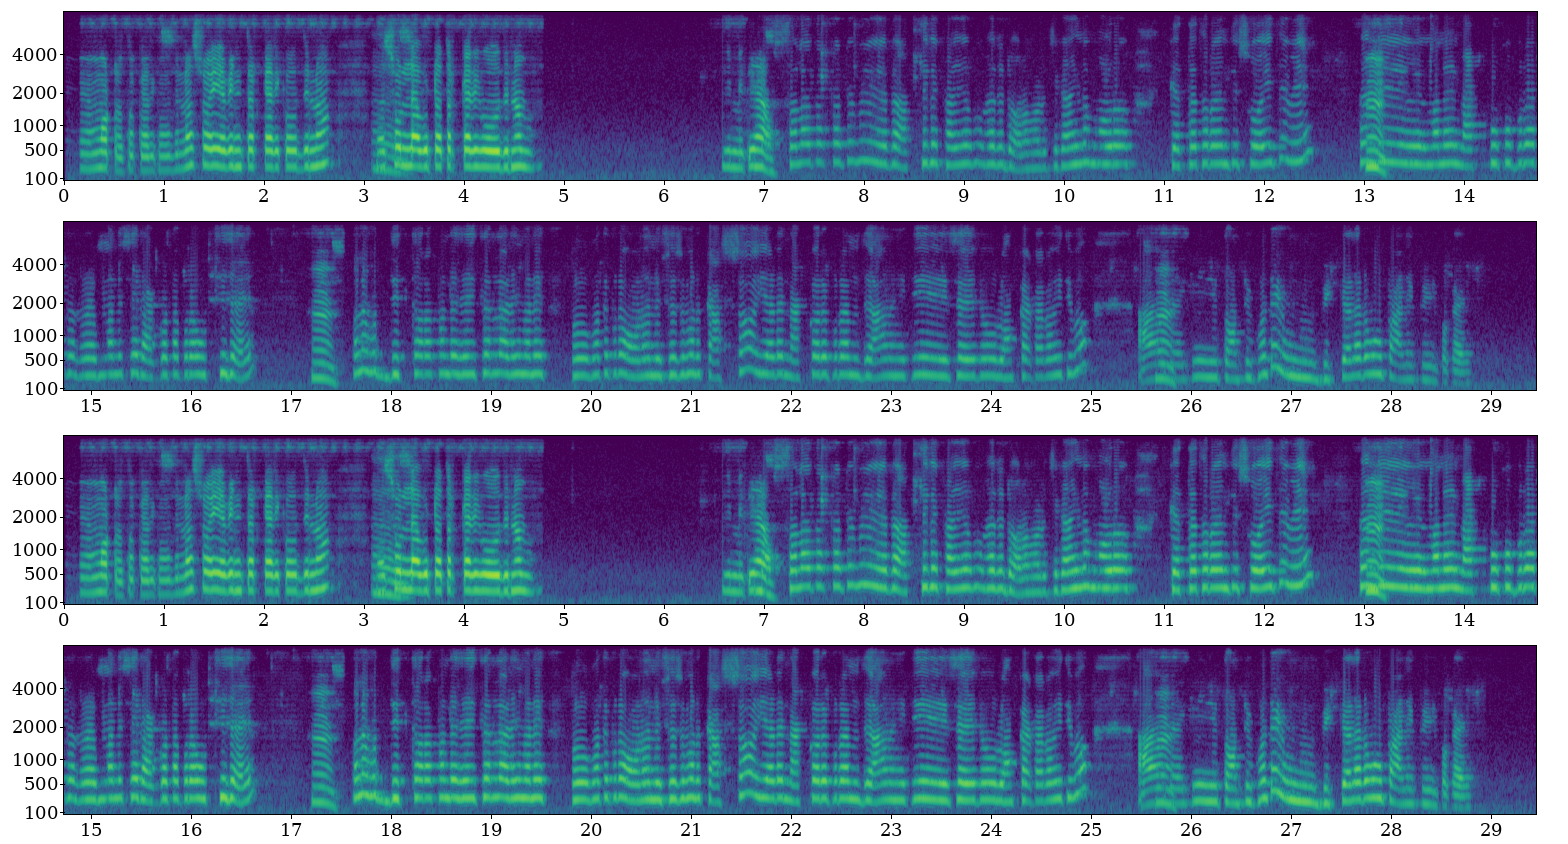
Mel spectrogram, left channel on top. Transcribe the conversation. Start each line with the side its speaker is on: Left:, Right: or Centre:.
Centre: ମଟର ତରକାରୀ କୋଉ ଦିନ ସୋୟାବିନ୍ ତରକାରୀ କୋଉ ଦିନ
Right: ହୁଁ।
Centre: ସୋଲା ବୁଟ ତରକାରୀ କୋଉ ଦିନ ଏମିତି
Right: ମସଲା
Centre: ଆଉ
Right: ତରକାରୀଟା ବି ରାତିରେ ଖାଇବାକୁ ଭାରି ଡର ମାଡୁଛି କାହିଁକି ନା ମୋର କେତେଥର ଏମିତି ଶୋଇଥିବି ସେମତି-ଇ-ଇ-ଇ
Centre: ହୁଁ
Right: ମାନେ ନାକକୁ ପୁରା ରେ ମାନେ ସେ ରାଗ ଫାଗ ଗୁରା ଉଠିଯାଏ।
Centre: ହୁଁ
Right: ମାନେ ମୋ ଦି ଥର ଖଣ୍ଡେ ହେଇ ସାରିଲାଣି ମାନେ ମତେ ପୁରା ଅଣନିଃଶ୍ୱାସୀ ମାନେ କା ଶ ଏଆଡେ ନାକରେ ପୁରା ଜାମ୍ ହେଇକି ସେ ଯୋଉ ଲଙ୍କାଟା ରହିଥିବ ଆଉ
Centre: ହୁଁ।
Right: ଯାଇକି ତଣ୍ଟି ଫଣ୍ଟି ବିକଳରେ ମୁଁ ପାଣି ପିଇ ପକାଏ।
